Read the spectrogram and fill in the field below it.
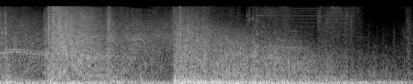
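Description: A gun fires loud shots.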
